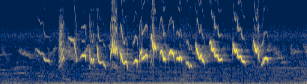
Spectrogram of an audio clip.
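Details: Lemon-bellied white-eye, energetic ciak ciak jos singing used as a master to make other white-eyes sing; fast chain of high, zigzagging whistled chirps, about fifteen notes packed into three seconds over a low steady hum.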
